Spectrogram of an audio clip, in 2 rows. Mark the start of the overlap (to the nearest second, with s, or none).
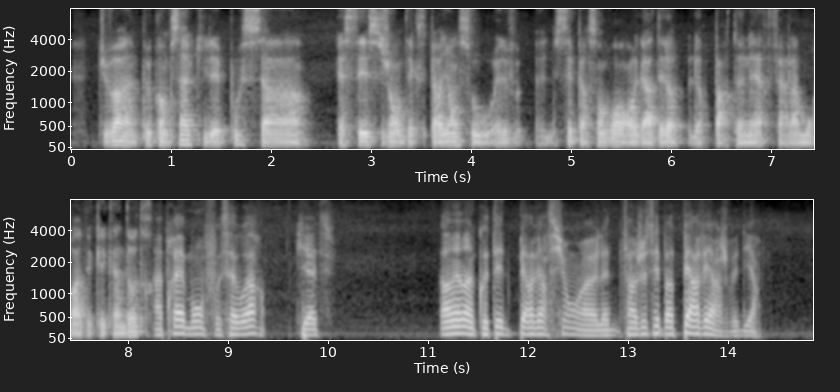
none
